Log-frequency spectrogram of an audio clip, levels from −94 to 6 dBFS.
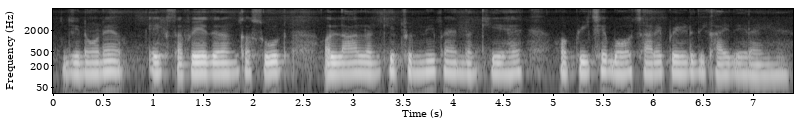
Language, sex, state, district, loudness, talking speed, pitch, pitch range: Hindi, male, Bihar, Kishanganj, -18 LUFS, 185 wpm, 125 Hz, 120-125 Hz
